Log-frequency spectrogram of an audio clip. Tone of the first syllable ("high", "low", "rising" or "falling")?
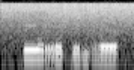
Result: high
